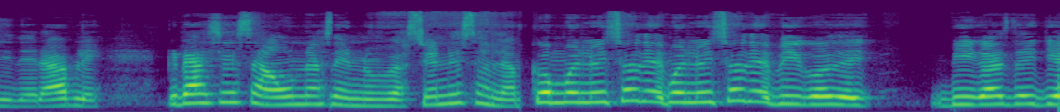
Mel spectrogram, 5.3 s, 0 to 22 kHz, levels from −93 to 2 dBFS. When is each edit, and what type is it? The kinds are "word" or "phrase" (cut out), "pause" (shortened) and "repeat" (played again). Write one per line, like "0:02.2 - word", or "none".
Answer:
0:01.7 - word
0:02.6 - word
0:03.4 - repeat

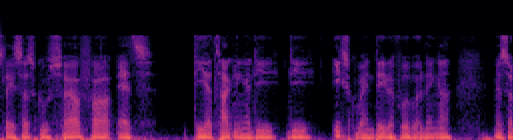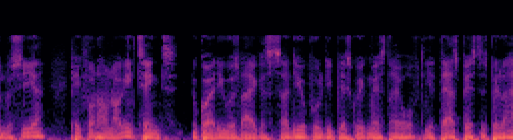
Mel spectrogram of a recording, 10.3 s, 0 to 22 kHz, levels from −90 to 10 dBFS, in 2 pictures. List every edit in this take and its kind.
0:02.9 - repeat
0:05.8 - pause
0:07.0 - pause
0:07.5 - phrase
0:07.8 - word

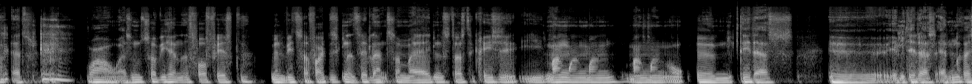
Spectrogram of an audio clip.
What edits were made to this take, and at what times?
0:06.9 - pause
0:08.2 - pause

